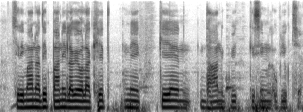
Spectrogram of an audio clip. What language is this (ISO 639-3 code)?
mai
